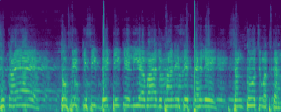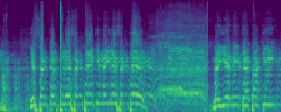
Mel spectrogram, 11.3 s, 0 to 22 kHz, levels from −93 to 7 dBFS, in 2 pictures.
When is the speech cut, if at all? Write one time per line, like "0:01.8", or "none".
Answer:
0:09.7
